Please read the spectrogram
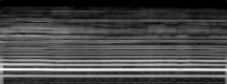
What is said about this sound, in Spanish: ¡Wow! Ese es el grito de gol más largo que he escuchado.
